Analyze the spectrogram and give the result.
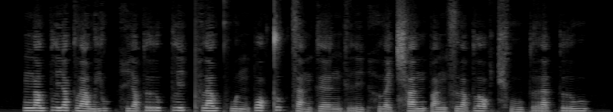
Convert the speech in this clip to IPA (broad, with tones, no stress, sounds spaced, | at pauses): ŋ a˦˥ w p l i˦˥ a̯ k l a˨˩ w j u˨˩ k̚ h i˩˦ a̯ p r u˥˩ k̚ p l i˥˩ ʔ pʰ l a˥˩ w kʰ w ɯ˨˩ ŋ p ɔ˦˥ ʔ t o˥˩ k̚ s a˩˦ n k ɛː˧ ŋ k r i˨˩ ʔ h ɯ˧ a̯ t͡ɕʰ a˦˥ n p a˩˦ ŋ s ɯ˧ a̯ p l ɔ˦˥ ʔ t͡ɕʰ uː˩˦ p r a˦˥ t̚ p r uː˥˩ p̚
